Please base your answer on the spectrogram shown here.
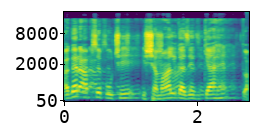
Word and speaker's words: شمال: ایک ہوتا ہے شمال، ہم لوگ تلفظ میں شمال پڑھتے ہیں، شمال نہیں ہے بلکہ شمال ہے، شین کے اوپر زبر کے ساتھ۔ اور ایک ہے جنوب۔ تو شمال ہم کسے کہتے ہیں؟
